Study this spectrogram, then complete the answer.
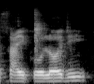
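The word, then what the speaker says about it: psychology: पी के बाद जब एस आता है पी साइलेंट हो जाता है, साइकोलॉजी।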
